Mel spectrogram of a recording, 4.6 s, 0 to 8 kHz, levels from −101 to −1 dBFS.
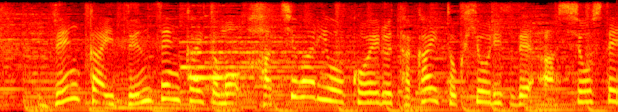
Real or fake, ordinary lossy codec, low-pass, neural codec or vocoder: real; Opus, 64 kbps; 7.2 kHz; none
